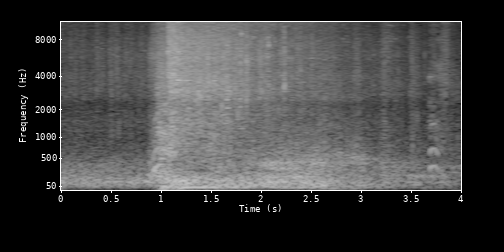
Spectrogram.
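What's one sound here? A loud hissing burst erupts and slowly dies away.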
